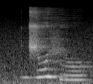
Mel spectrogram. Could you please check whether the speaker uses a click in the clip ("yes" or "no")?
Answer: no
